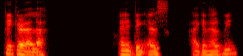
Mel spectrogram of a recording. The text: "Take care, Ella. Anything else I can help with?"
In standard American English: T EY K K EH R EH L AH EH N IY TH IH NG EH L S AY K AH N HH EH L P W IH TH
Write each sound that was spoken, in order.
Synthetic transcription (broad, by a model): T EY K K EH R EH L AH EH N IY T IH NG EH L S AY K AH N HH EH L P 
